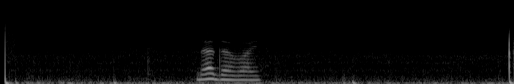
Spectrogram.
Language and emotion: Russian, neutral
